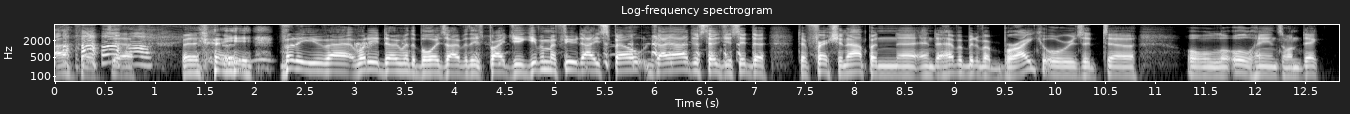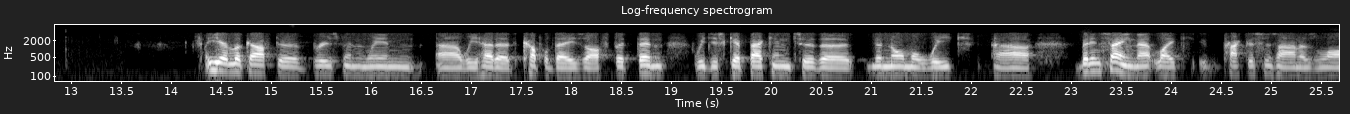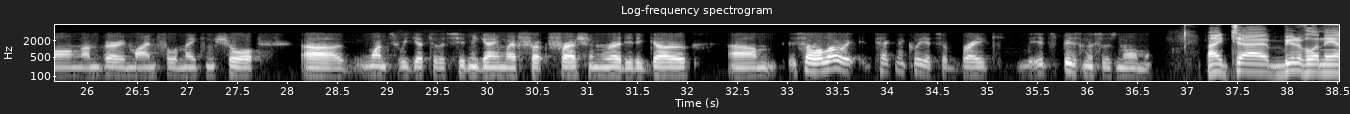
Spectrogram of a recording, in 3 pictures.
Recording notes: jumps on the phone to talk to us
